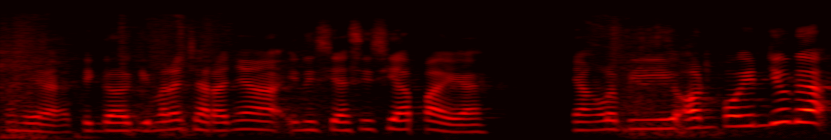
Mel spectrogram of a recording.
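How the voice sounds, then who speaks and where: A woman's voice: medium pitch, expressive, brisk, heavy background noise. A woman with an Indonesian accent commentating live on an esports match. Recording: music behind the voice. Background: music.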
